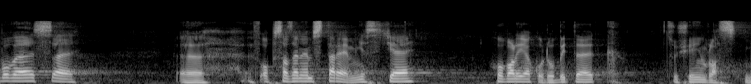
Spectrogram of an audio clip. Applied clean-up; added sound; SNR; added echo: none; none; none; none.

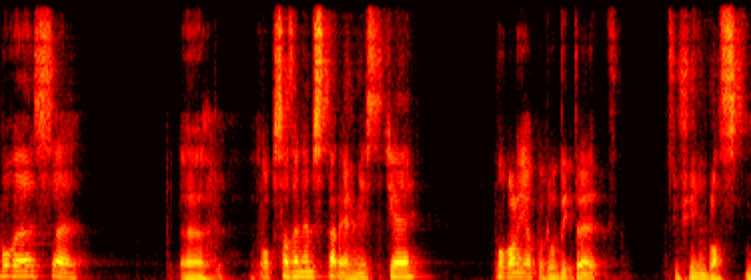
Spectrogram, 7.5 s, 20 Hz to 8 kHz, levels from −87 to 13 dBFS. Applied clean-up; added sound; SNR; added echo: neural mask model DeepFilterNet 3.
